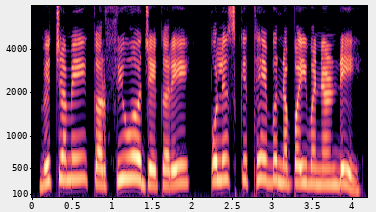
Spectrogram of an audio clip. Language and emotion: Sindhi, neutral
